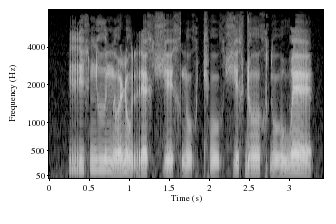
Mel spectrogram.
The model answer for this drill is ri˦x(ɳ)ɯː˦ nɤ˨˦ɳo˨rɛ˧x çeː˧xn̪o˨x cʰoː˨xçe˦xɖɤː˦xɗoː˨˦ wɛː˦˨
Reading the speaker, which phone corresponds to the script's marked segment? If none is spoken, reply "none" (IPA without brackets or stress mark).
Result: ɲ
